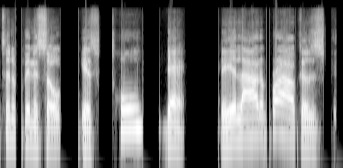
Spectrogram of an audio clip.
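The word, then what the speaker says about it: Who Dat: to repeat after me it is pronounced who that that's how you say not no no we don't change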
